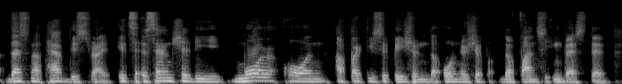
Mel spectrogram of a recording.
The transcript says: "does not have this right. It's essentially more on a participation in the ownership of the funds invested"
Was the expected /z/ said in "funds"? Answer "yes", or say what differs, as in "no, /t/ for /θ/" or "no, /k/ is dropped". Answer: no, /s/ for /z/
